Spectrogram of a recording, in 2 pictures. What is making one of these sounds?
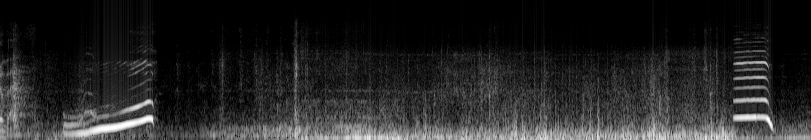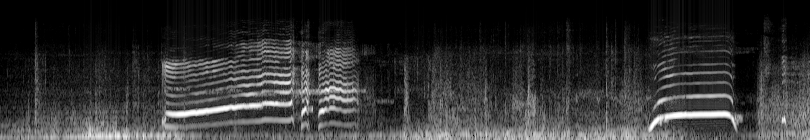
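A young man yells and whoops with excitement.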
